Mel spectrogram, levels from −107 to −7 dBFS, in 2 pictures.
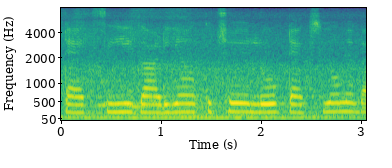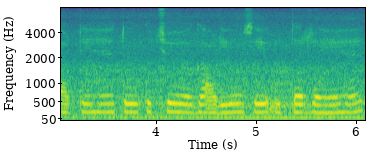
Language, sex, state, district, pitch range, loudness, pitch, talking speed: Hindi, female, Rajasthan, Bikaner, 215-225 Hz, -15 LUFS, 220 Hz, 145 wpm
